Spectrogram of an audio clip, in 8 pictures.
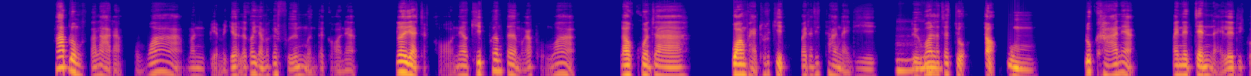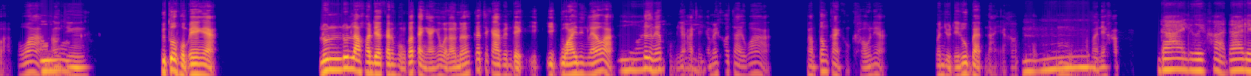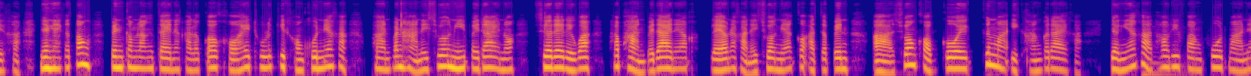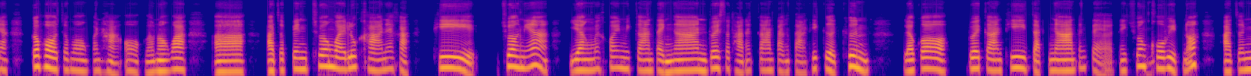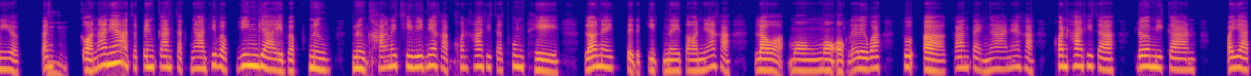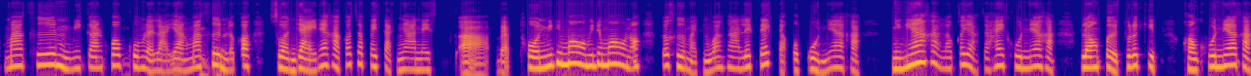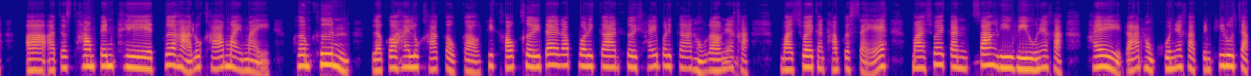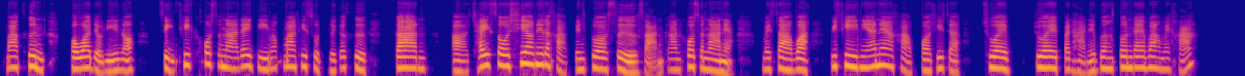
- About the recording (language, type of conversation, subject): Thai, advice, การหาลูกค้าและการเติบโตของธุรกิจ
- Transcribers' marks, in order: in English: "gen"; tapping; in English: "minimal minimal"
